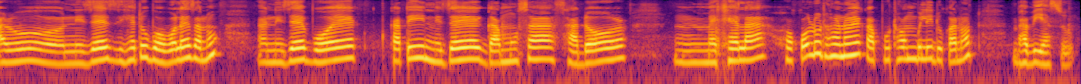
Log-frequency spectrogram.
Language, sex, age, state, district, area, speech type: Assamese, female, 45-60, Assam, Dibrugarh, rural, spontaneous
